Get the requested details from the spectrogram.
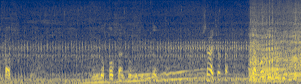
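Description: A model airplane engine buzzes and whines, rising in pitch as the plane flies past.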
